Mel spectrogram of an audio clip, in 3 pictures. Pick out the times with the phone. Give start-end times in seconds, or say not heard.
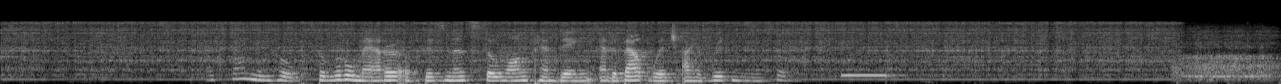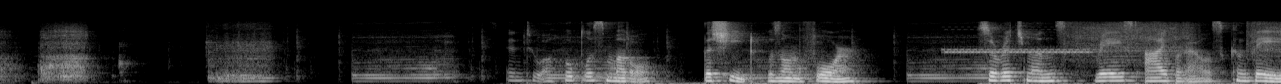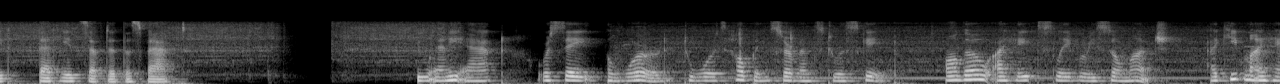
8.4-9.3, 22.2-23.8, 33.0-33.5.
